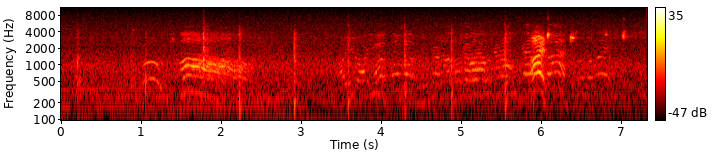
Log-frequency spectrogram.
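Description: Young men shout and call out to each other across an outdoor court.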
